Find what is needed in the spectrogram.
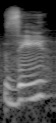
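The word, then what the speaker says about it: xe: have instituted gender-neutral pronouns pronounced Z ZEM and Zer spelled x-e-x-e-m and x y r these pronouns are encouraged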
